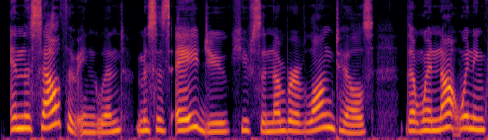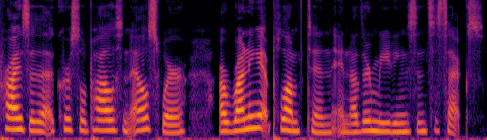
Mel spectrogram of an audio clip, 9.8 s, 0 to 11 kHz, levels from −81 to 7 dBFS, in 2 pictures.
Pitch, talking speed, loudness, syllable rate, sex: 230 Hz, 205 wpm, -18 LUFS, 5.8 syllables/s, female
